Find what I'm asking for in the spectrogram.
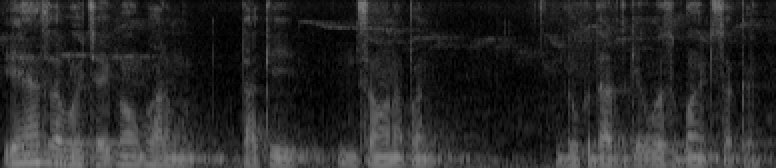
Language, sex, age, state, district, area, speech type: Maithili, male, 18-30, Bihar, Begusarai, rural, spontaneous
